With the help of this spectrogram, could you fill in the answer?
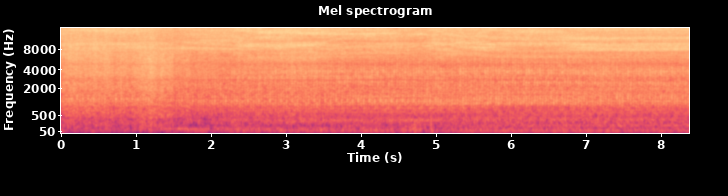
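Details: Steady hiss over a rough idle, strongest up high, no clear rhythm; the hissing sound has returned, seemingly from low down on the truck, an air or vacuum leak not yet found.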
